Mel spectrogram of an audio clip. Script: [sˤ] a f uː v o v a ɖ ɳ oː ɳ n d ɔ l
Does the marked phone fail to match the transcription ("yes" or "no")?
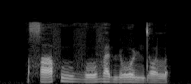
no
